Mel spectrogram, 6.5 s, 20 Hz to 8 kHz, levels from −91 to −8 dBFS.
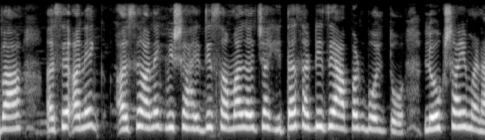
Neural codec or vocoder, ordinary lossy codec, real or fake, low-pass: none; none; real; 7.2 kHz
